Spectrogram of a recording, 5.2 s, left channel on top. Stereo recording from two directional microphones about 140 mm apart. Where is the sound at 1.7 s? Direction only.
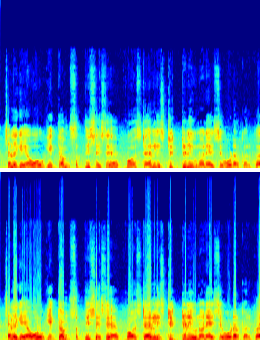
35° right (ahead or behind).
